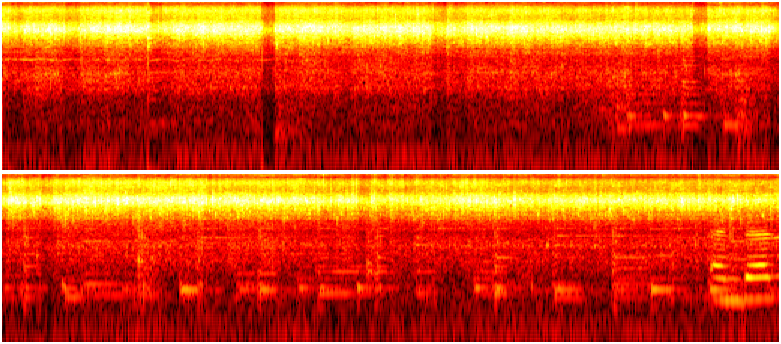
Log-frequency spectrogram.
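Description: Moong dal and soya are stirred in a hot pan with a continuous close sizzle and frying hiss, while faint tonal sounds run underneath midway through.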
